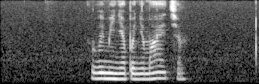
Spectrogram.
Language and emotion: Russian, neutral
